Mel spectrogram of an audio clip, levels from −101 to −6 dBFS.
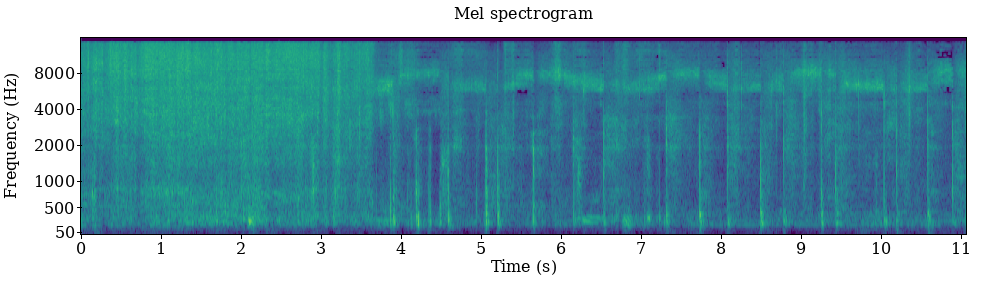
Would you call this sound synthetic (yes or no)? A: yes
